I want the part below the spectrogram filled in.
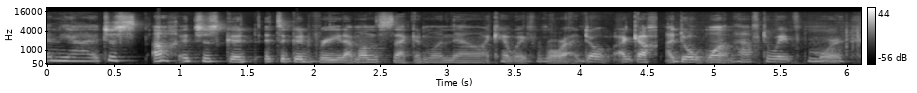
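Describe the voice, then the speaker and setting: Over noticeable background noise, a woman with a medium pitch and lively intonation talks at a very fast pace with hardly any pauses. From Germany. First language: not English (English is third language). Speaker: podcast host, drama student. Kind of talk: casual chat. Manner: animated.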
